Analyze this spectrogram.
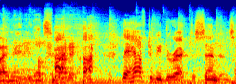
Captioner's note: laughs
